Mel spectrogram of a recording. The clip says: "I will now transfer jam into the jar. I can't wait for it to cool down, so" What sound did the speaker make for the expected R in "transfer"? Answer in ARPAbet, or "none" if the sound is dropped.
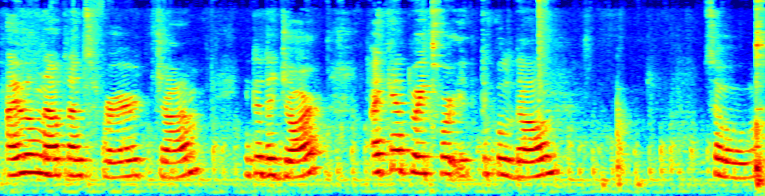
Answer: R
